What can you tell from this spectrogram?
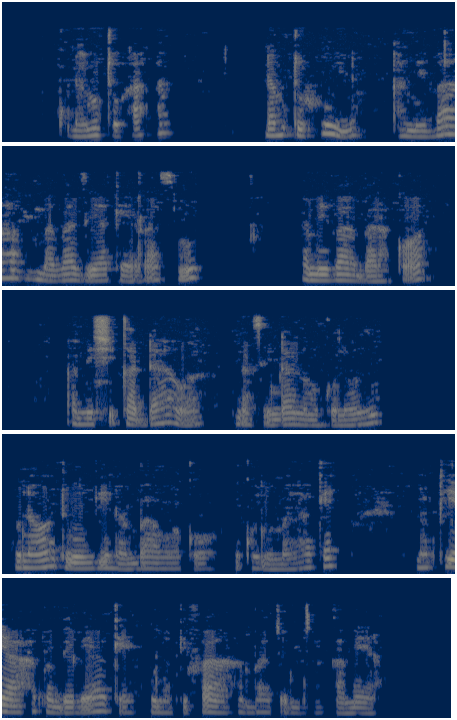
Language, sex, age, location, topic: Swahili, female, 36-49, Kisii, health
